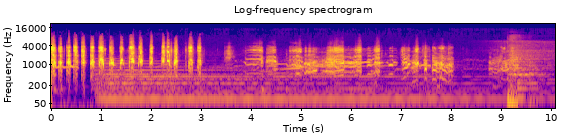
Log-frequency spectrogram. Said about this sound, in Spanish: y entonces el sombrero empezó a moverse por sí solo hasta que se volcó, liberando en medio de una enloquecida gritería a la gallina prieta que el coyote llevaba en la boca.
